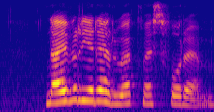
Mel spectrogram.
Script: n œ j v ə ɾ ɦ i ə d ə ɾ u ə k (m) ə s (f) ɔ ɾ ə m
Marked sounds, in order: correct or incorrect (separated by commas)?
correct, correct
